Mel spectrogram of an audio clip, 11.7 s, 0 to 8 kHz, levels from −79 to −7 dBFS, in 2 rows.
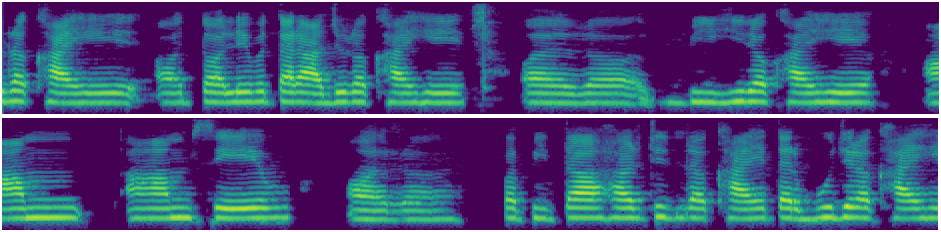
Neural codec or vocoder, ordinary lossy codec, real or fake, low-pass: none; none; real; none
